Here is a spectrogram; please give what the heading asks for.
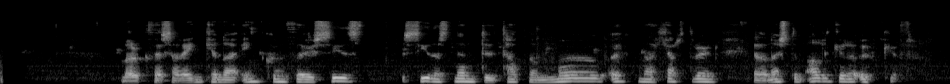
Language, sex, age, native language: Icelandic, male, 60-69, Icelandic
